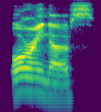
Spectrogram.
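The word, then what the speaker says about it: Ouranos: Yeah, but remember our boy, remember our boy Uranus? Uranus? Yeah, Sorry, I am a yeah. child at heart. You are, you are. But I'm gonna switch the pronunciation to Orinos again, just to Oh, avoid that.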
